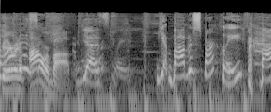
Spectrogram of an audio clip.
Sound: laughter

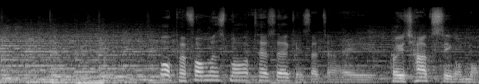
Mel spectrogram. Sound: Cantonese

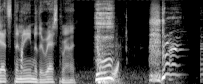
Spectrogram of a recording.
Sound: gasping

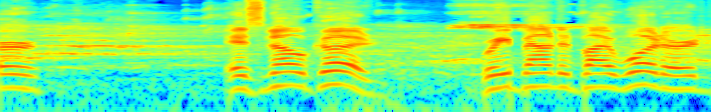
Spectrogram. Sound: whistle

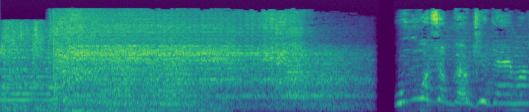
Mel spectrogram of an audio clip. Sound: upbeat music continues; Godzilla roars

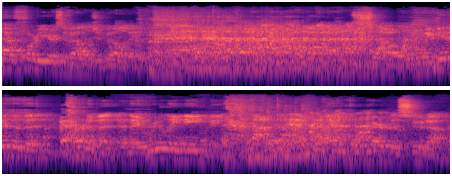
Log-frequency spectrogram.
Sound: laughter

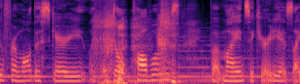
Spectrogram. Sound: laughs

